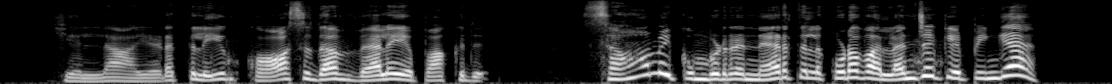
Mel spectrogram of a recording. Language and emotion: Tamil, angry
